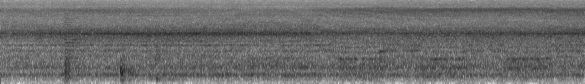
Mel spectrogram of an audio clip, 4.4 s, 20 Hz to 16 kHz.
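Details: Test boiler with 19 tubes (flues), two of them leaking, pressurised with air before plugging: a steady high-pitched hiss with no engine running as the air bleeds out through the leaking boiler tubes.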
